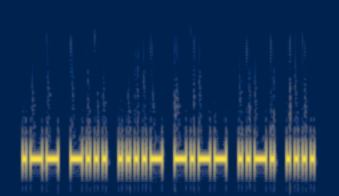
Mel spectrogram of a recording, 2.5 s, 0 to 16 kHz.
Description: Morse code, heard as a keyed tone, about 40 wpm, 700 Hz. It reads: WB4YFH
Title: USA Call Signs - 6 Characters - 6x Character Spacing - 40wpm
